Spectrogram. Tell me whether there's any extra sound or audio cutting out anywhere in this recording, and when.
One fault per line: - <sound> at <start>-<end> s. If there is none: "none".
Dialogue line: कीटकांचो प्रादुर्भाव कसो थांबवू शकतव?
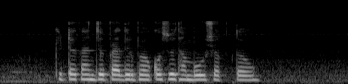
none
